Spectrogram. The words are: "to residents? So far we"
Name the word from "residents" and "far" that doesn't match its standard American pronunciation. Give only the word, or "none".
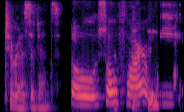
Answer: residents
